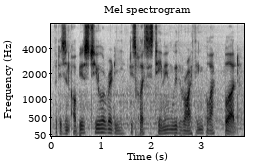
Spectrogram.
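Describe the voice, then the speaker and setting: A man's voice: deep voice, brisk, gravelly, noisy background. A man narrating a gaming video with a scripted, dramatic reading of quest text. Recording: voice-over with game music behind.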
